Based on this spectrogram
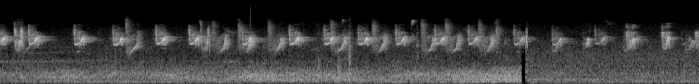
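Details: Eurasian nuthatch giving a steady series of short, bright piping notes, roughly three a second, evenly spaced throughout, over a soft low background murmur and one sharp click near the end.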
